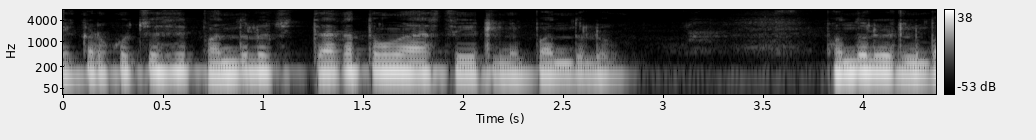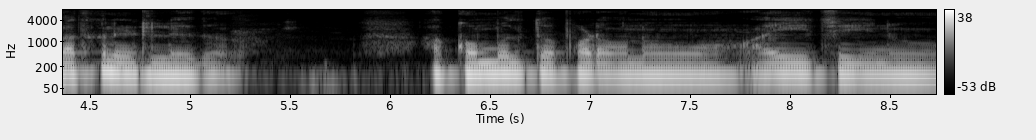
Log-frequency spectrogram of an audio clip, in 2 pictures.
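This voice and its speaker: In a flat monotone, a man speaks with a dark, mellow tone that is somewhat breathy. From Andhra Pradesh, India. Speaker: soldier and vlogger. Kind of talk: casual vlog narration. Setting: outdoors at night in the cold. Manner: halting.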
